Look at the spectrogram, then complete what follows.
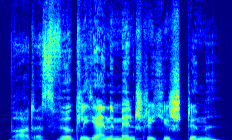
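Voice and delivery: ordinary delivery, nothing marked

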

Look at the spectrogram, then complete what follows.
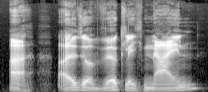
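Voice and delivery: loud, incredulous challenge; indignant captain. Acted. Captain rounds on the German, loudly incredulous. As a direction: flare up at the refusal.

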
